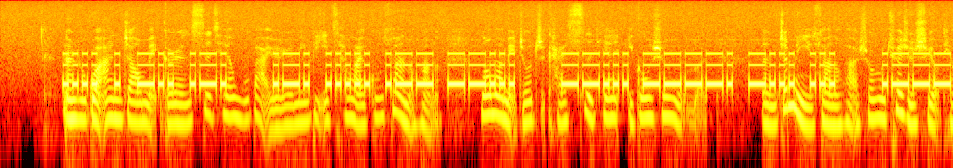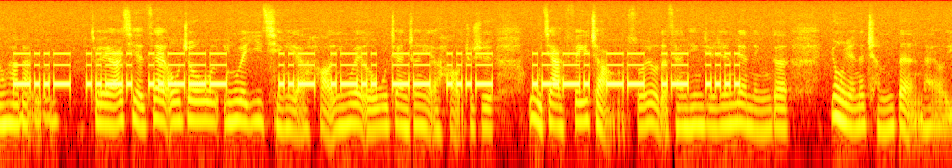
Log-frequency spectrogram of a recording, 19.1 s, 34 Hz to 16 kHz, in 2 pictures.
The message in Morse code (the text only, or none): HEDR R5W7 79BS JXF2 ULMV PMAH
